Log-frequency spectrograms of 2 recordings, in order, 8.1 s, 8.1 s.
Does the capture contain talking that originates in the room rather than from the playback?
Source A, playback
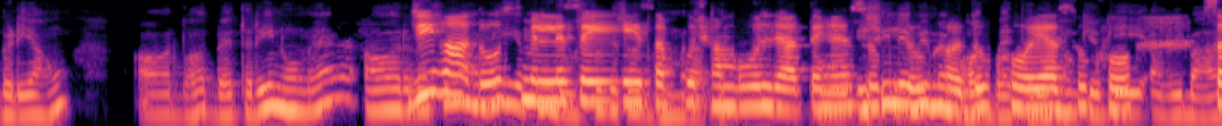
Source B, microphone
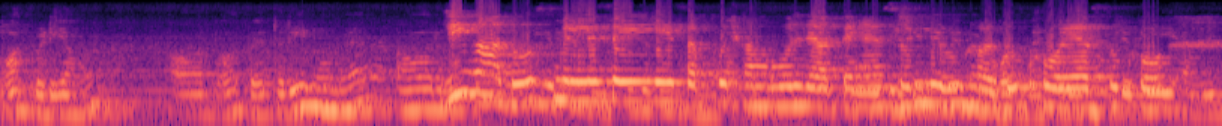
No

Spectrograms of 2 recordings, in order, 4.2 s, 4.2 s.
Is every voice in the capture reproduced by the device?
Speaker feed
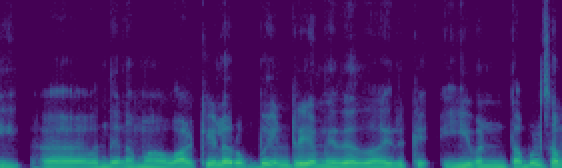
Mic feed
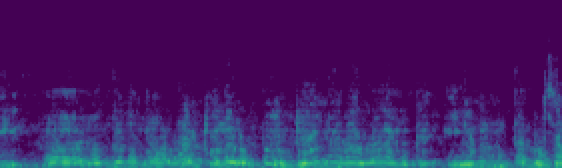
Yes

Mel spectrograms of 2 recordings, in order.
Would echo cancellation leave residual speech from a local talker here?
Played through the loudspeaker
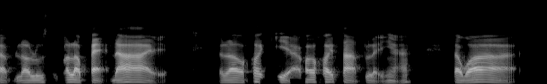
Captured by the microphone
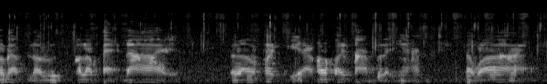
No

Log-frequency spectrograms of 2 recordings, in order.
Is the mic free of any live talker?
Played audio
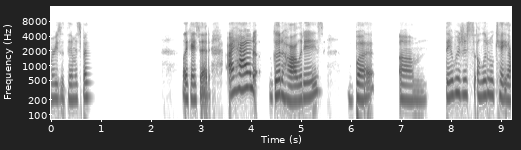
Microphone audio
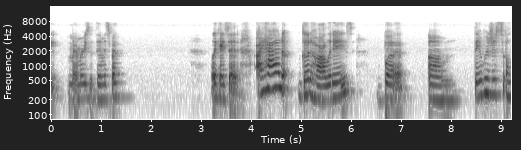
Yes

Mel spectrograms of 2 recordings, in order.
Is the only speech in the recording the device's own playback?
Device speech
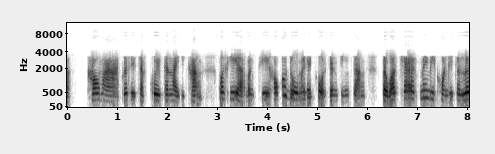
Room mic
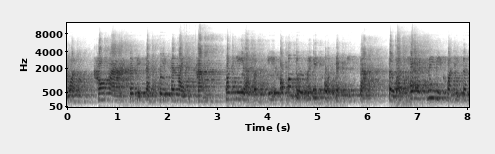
Yes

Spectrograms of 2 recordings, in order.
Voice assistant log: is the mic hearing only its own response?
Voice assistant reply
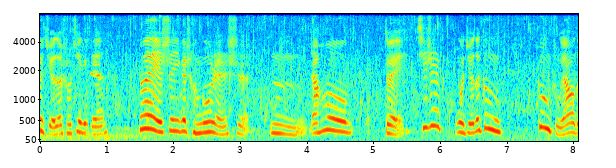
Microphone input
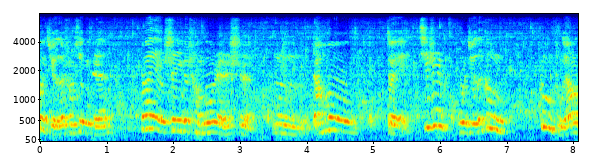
Yes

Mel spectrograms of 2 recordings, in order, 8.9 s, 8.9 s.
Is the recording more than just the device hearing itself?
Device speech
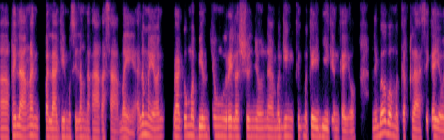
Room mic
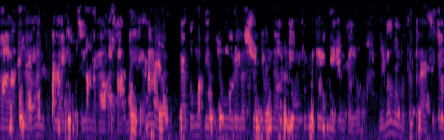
No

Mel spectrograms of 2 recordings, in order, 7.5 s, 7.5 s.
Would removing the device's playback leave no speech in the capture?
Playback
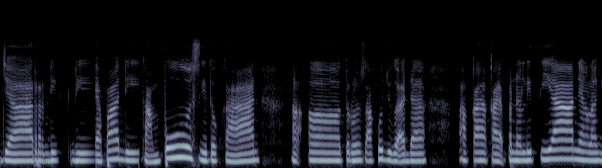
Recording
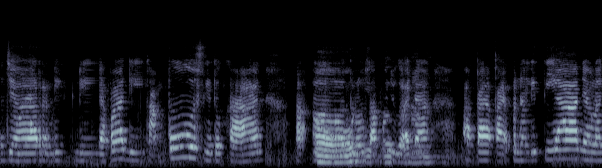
No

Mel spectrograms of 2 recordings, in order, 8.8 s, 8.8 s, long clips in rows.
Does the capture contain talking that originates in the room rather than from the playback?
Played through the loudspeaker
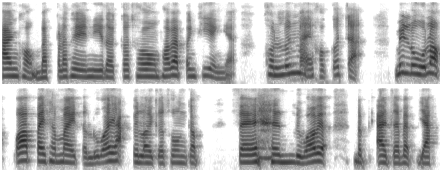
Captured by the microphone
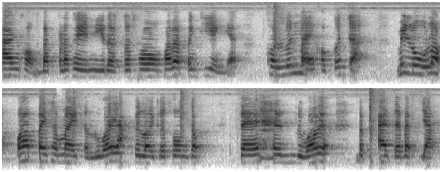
No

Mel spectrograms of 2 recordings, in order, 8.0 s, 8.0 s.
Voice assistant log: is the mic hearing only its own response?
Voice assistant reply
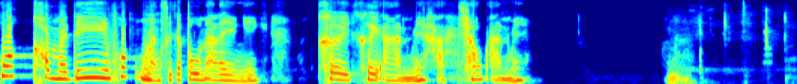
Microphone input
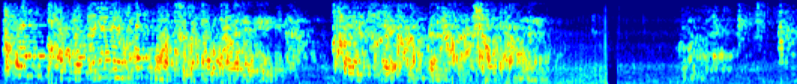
Yes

